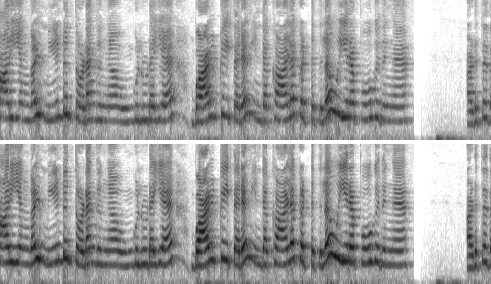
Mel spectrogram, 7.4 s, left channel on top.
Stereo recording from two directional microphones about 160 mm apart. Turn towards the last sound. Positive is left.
turn(degrees=-30)  # may be behind; listen again after turning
